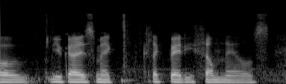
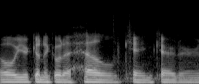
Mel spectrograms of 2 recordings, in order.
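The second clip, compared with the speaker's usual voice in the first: put-on crying voice. Retelling a breakdown on stream, quoting the words: imitating someone crying. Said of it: "had breakdowns on stream and started crying and saying".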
